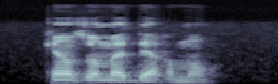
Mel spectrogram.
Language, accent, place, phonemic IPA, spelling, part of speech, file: French, France, Lyon, /kɛ̃.zɔ.ma.dɛʁ.mɑ̃/, quinzomadairement, adverb, LL-Q150 (fra)-quinzomadairement.wav
- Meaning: fortnightly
